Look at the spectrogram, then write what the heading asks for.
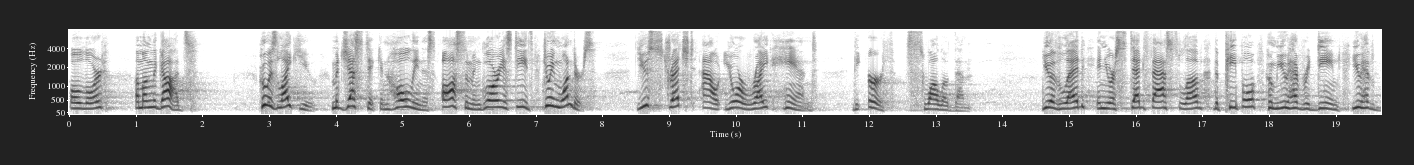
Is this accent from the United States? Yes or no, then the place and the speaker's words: yes; Durand, Michigan, United States; I grew up in Durand, just up the road. It's my hometown.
